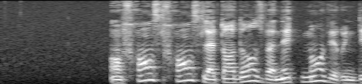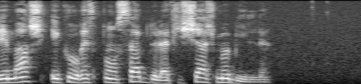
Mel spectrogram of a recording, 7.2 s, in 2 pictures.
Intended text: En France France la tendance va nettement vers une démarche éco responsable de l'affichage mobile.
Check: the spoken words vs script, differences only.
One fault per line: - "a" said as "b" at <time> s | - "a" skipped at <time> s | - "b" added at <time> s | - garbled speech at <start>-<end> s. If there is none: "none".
none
